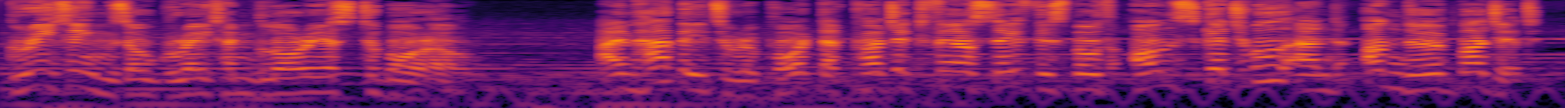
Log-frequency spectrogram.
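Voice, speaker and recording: An actor voicing a fawning alien engineer in a video game, florid and salesman-like as he flatters his boss. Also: sits high, poor audio. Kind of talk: scripted game acting.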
